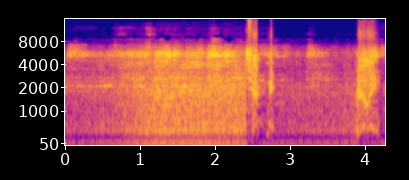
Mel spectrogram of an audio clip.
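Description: Vehicle noise heard from inside a truck cab: a rushing swell with a steady hum that builds over the first second, holds, and cuts off sharply about two and a half seconds in.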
